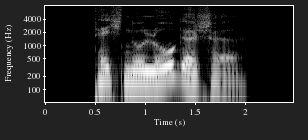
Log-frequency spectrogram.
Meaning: inflection of technologisch: 1. strong/mixed nominative/accusative feminine singular 2. strong nominative/accusative plural 3. weak nominative all-gender singular
- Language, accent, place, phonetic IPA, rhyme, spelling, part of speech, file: German, Germany, Berlin, [tɛçnoˈloːɡɪʃə], -oːɡɪʃə, technologische, adjective, De-technologische.ogg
